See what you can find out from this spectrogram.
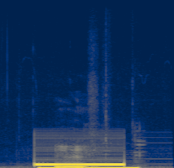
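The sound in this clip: A telephone rings with a single long electronic tone, a steady buzzing pitch lasting over a second before cutting off. A voice speaks briefly over the middle of it.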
